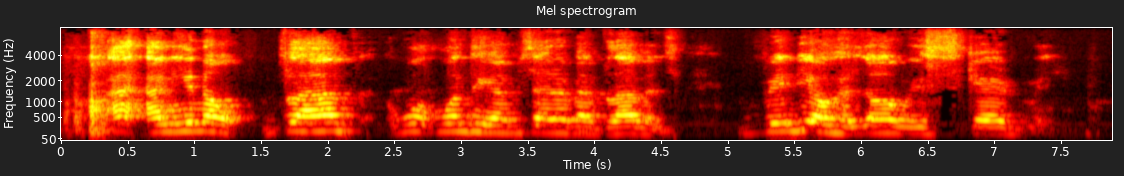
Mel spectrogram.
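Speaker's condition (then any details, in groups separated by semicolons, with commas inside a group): Cerebral palsy; speech affected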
